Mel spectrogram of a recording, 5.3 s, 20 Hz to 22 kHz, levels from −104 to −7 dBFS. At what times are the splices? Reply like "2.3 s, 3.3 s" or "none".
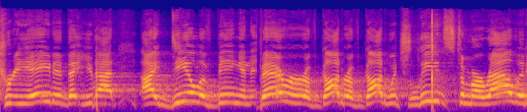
0.9 s, 2.6 s, 3.4 s

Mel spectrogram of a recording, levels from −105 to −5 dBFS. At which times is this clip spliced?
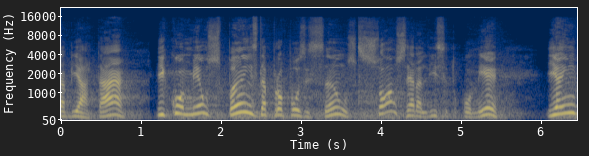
1.1 s, 3.7 s, 4.3 s

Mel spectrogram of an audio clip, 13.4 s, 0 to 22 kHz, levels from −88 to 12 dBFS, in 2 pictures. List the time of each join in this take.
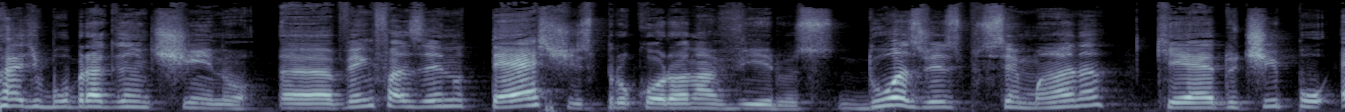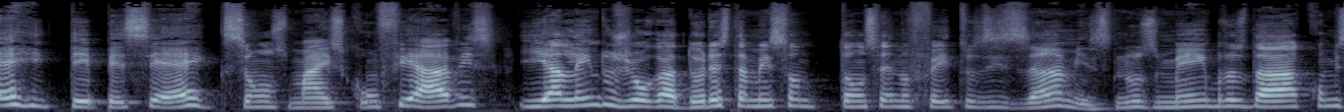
5.7 s, 9.3 s

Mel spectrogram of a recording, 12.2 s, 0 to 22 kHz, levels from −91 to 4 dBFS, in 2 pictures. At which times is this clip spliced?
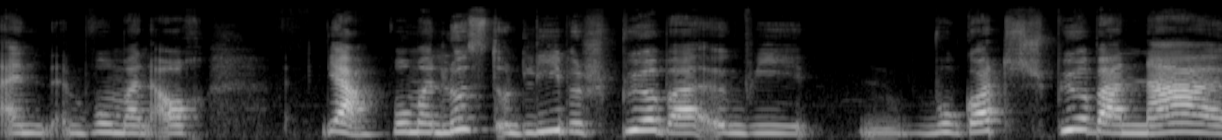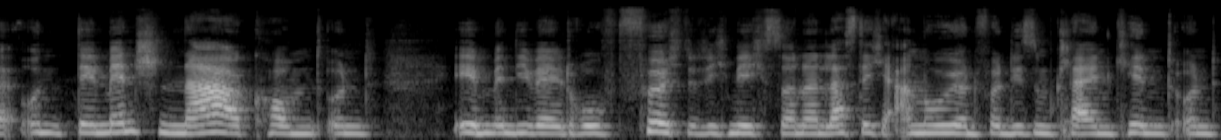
none

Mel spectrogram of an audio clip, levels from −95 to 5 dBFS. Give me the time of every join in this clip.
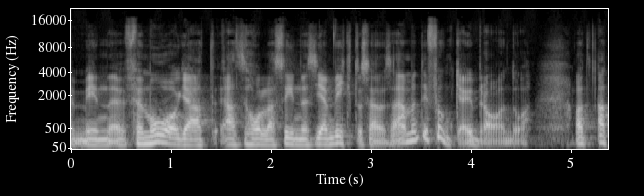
none

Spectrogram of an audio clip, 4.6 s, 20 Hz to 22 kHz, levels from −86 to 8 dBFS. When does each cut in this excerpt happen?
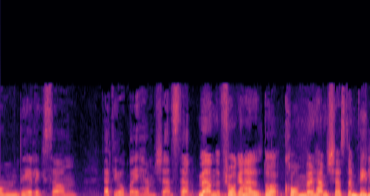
1.4 s

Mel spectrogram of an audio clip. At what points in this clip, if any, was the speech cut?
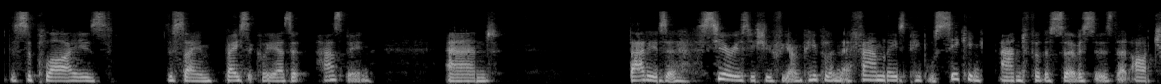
3.1 s, 9.8 s

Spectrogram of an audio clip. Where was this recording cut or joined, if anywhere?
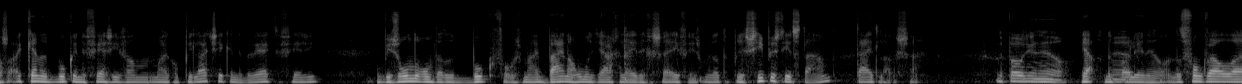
1.5 s, 3.8 s, 4.3 s, 7.9 s, 8.5 s

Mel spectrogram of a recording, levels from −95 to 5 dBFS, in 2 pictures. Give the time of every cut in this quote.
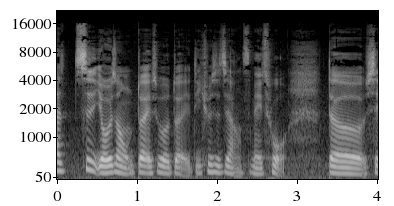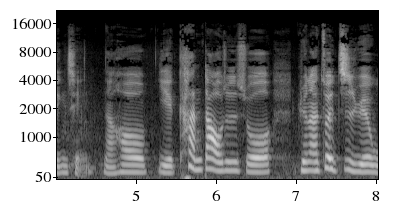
5.2 s, 6.9 s

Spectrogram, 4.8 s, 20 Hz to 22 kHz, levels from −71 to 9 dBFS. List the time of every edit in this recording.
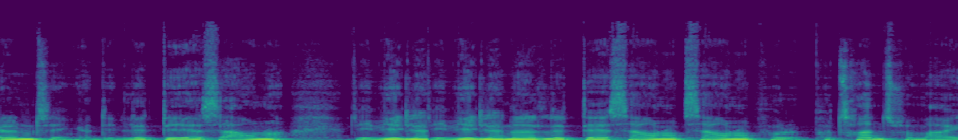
2.1 s, 3.4 s

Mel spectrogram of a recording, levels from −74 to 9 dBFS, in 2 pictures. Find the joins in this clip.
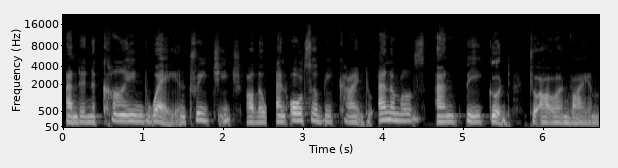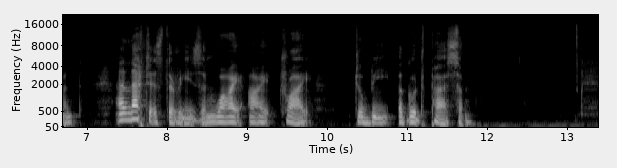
2.5 s

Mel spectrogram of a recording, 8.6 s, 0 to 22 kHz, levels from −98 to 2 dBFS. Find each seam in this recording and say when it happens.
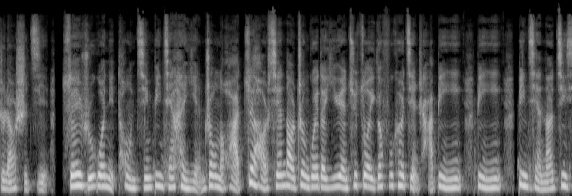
7.1 s

